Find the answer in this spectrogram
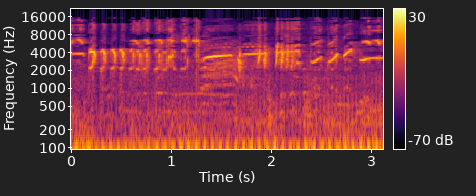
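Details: Loud ngriwik song of a lesser shortwing, made as a tutoring master for songbirds: a quick run of repeated high chips, then whistled rising and falling slides and twittering notes, with a rhythmic low throbbing hum beneath.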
